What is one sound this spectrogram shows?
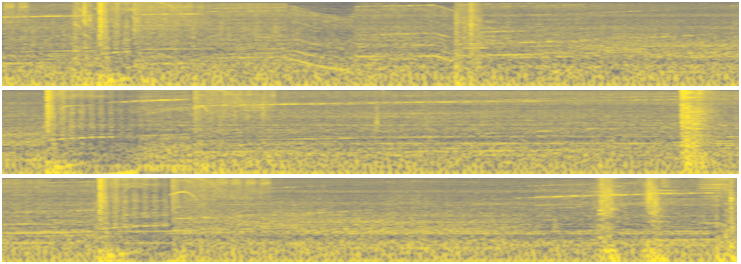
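Loud whooshes and thuds burst in now and then.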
